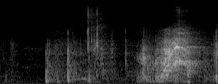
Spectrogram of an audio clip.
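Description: Fabric makeup bag with zippered mesh pockets being handled: a few light clicks and rustles, then a short zipper pull about a second and a half in, the loudest sound.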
